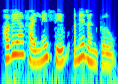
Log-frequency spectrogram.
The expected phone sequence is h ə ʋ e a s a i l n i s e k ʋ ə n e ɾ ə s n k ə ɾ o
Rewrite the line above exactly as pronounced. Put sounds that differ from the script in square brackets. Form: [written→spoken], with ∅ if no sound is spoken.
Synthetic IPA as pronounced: h ə ʋ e a [s→f] a i l n [i→e] s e [k→∅] ʋ ə n e ɾ ə [s→∅] n k ə ɾ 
